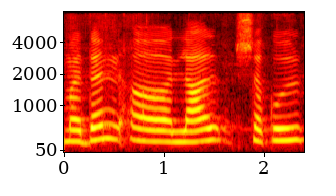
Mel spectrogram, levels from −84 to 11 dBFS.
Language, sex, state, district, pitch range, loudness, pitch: Hindi, female, Chhattisgarh, Bilaspur, 235-265 Hz, -14 LUFS, 255 Hz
